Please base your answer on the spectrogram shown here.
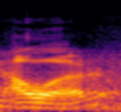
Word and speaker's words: hour: Exceptions number 1, if the sound of H remains silent or pronounces as O in Bengali, Shor O, then we should use an before the word.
